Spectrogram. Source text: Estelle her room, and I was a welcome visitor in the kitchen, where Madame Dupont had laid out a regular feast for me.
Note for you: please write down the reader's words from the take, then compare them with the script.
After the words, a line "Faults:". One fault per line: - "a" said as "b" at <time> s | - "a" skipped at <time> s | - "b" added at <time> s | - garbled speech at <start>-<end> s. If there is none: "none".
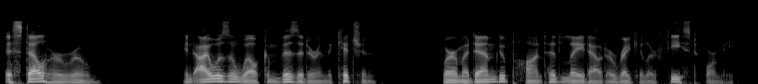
Estelle her room, and I was a welcome visitor in the kitchen, where Madame Dupont had laid out a regular feast for me.
Faults:
none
